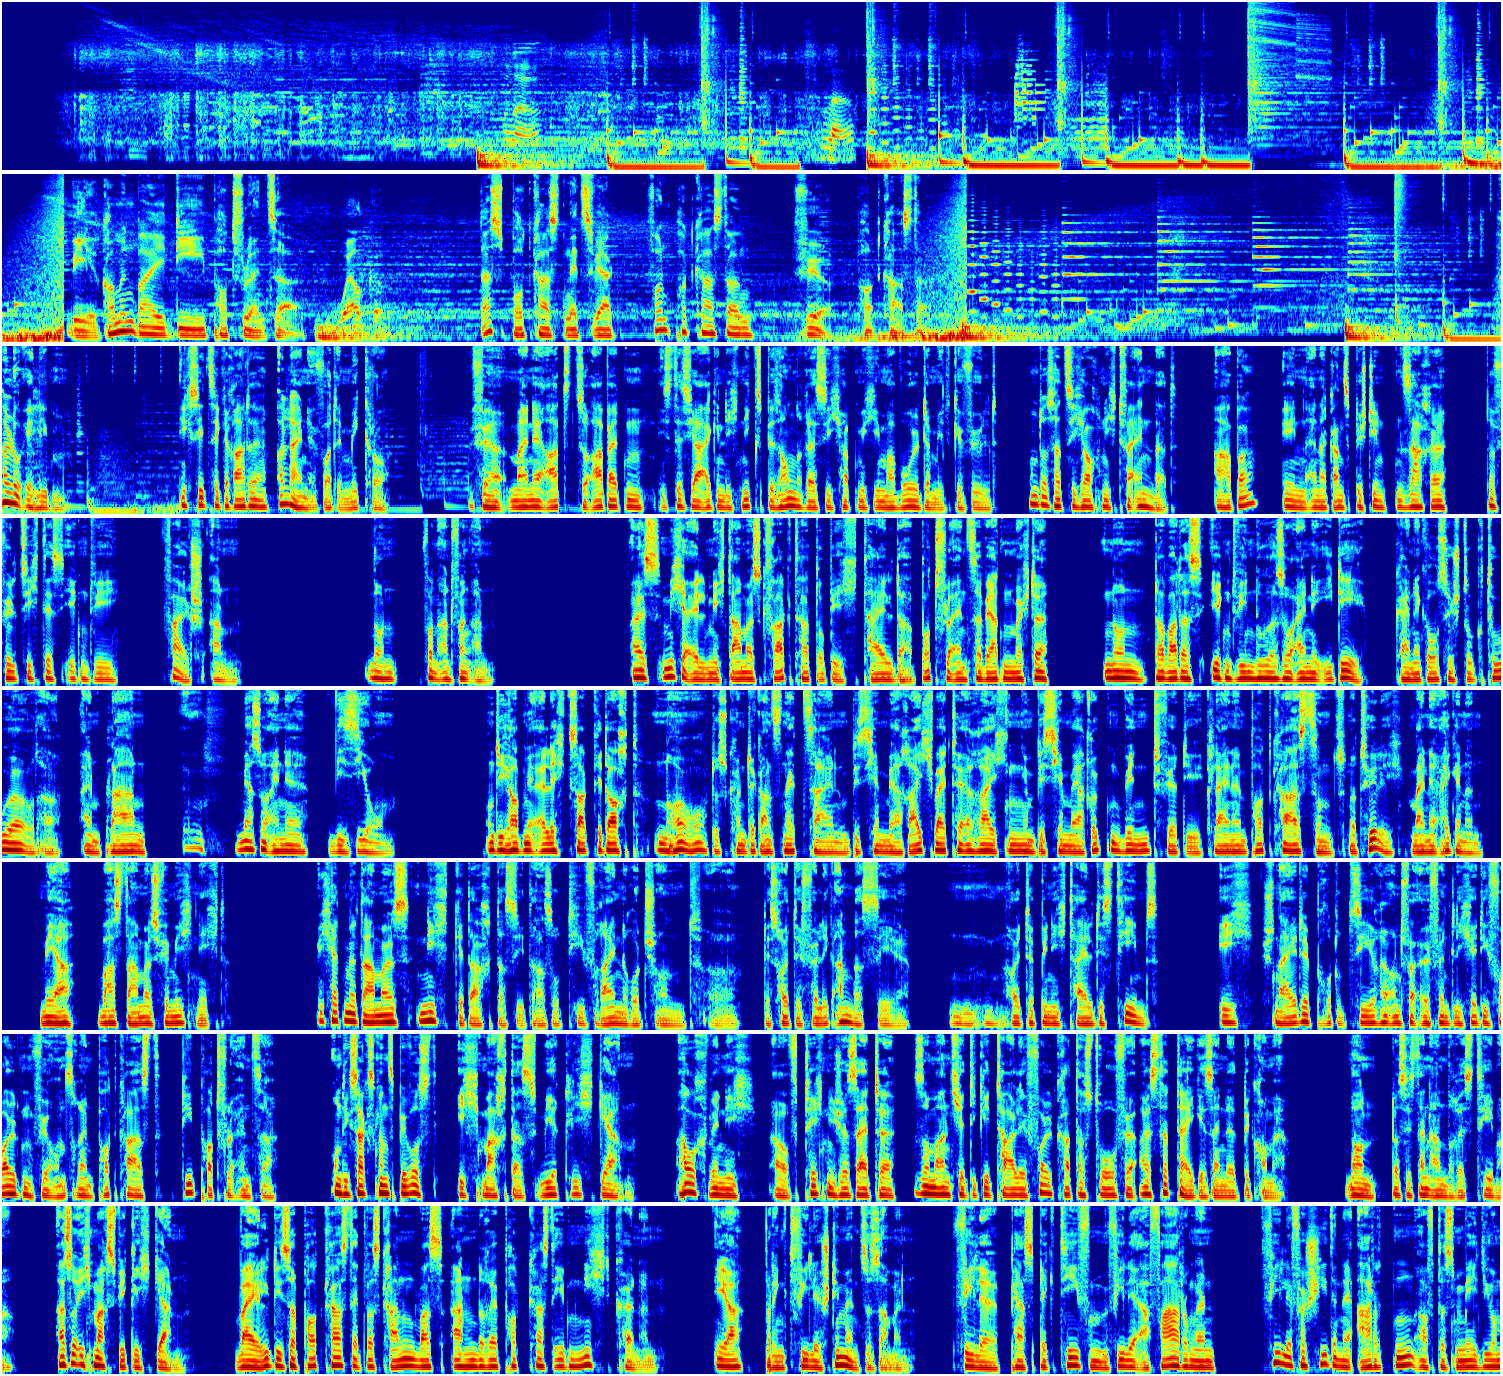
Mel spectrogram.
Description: Nachdenklich und ein wenig mahnend führt er uns vor Augen, worauf
Music by Nikitsan Music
